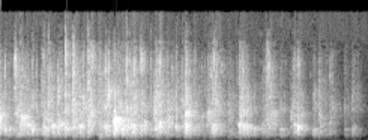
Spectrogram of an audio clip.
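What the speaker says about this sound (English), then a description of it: "Let's clap for her." An audience at a school debate gives a short round of steady clapping, moderately distant and even throughout, with no talk over it.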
